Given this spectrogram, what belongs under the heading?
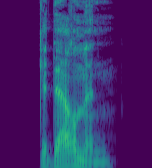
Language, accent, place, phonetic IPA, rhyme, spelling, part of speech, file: German, Germany, Berlin, [ɡəˈdɛʁmən], -ɛʁmən, Gedärmen, noun, De-Gedärmen.ogg
- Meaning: dative plural of Gedärm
